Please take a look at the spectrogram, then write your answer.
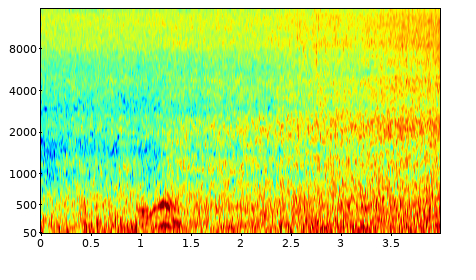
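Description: Ocean waves roll in at Manhattan Beach as a continuous, broad wash of surf, heavily mixed with wind buffeting the microphone.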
